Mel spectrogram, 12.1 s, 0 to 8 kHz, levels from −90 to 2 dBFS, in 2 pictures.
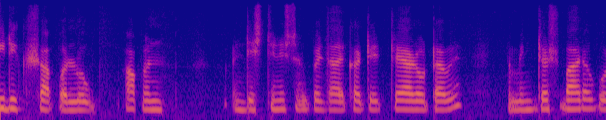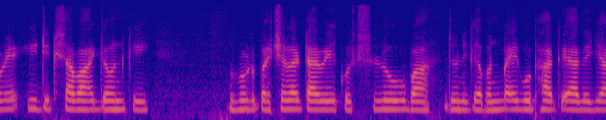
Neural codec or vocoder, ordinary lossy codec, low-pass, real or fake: codec, 16 kHz, about 1 kbps, DyCAST, with the encoder's durations; Opus, 32 kbps; 7.2 kHz; fake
